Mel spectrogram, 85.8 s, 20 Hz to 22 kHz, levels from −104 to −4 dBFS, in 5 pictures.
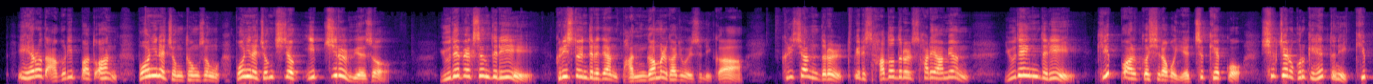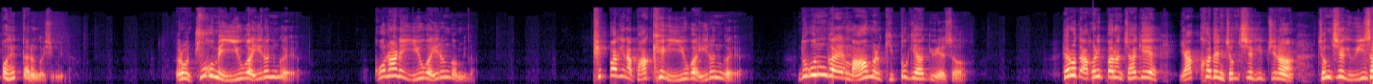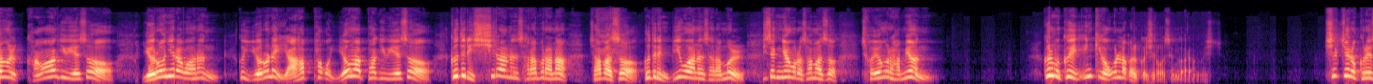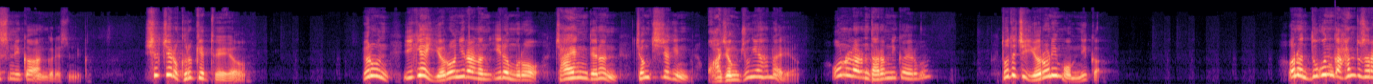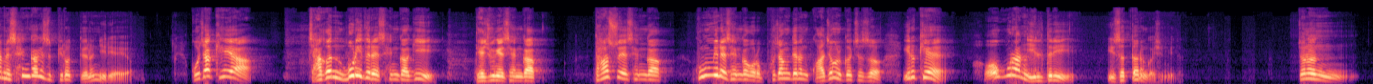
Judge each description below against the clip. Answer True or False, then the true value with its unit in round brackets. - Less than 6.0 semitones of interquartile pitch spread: True (5.6 semitones)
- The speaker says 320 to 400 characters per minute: False (300 characters per minute)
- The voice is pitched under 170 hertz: False (270 Hz)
